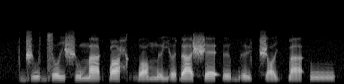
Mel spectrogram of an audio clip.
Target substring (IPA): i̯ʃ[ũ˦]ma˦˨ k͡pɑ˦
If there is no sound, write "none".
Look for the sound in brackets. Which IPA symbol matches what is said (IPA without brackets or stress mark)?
u˦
